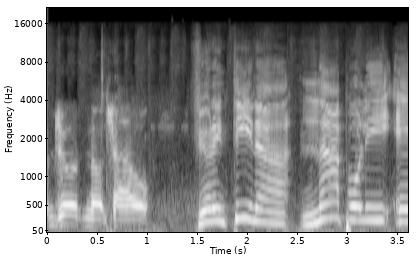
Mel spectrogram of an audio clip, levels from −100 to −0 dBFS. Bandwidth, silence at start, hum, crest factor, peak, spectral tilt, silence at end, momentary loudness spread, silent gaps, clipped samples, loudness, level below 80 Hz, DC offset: 12.5 kHz; 0 s; none; 14 dB; 0 dBFS; -5.5 dB/octave; 0 s; 4 LU; none; under 0.1%; -14 LUFS; -36 dBFS; under 0.1%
